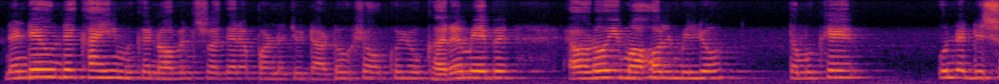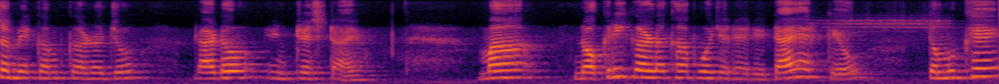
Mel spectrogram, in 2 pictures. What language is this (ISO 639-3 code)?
snd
